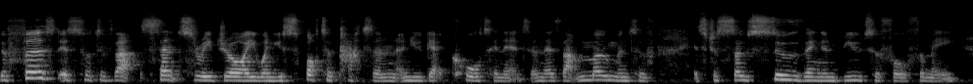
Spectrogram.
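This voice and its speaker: A woman talks at medium pitch, somewhat breathy, with ordinary pitch variation. Her pace is moderate, with hardly any pauses. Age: 40s. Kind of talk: panel talk.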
